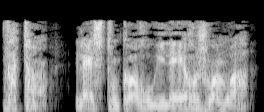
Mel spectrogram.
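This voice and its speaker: A man's voice: fairly low pitch, sing-song, moderate pace, fairly bright tone, slightly rough, no room sound, muffled recording, voice pushed up, full character voice. A man voicing a fierce, loyal male wolf companion, pleading urgently in a storybook reading. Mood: desperate.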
